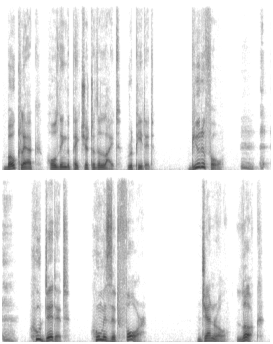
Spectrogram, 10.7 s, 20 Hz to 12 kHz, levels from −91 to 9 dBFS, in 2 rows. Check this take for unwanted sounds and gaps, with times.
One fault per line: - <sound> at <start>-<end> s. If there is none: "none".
- cough at 4.8-5.7 s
